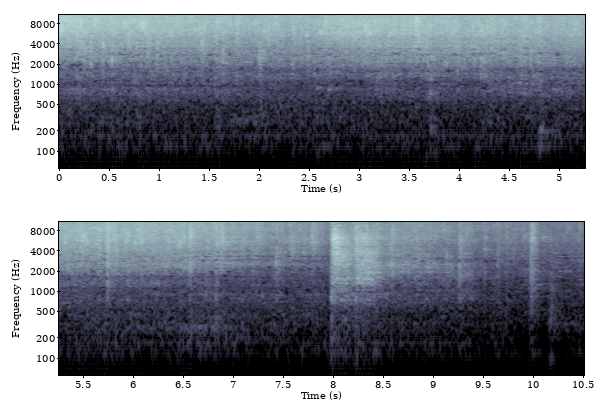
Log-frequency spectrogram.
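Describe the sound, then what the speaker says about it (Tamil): Onions frying in sesame oil for a fish dish make a loud, continuous bright sizzle up close, easing slightly over time, with a sudden louder burst of hissing near the end. "நல்லெண்ணெயை ஊற்றிட்டு அதுக்கு எண்ணெய் காஞ்சதும் வெள்ளை வச்சிருந்த வெங்காயத்தை வந்து இதை போட்டுருவோம்"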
